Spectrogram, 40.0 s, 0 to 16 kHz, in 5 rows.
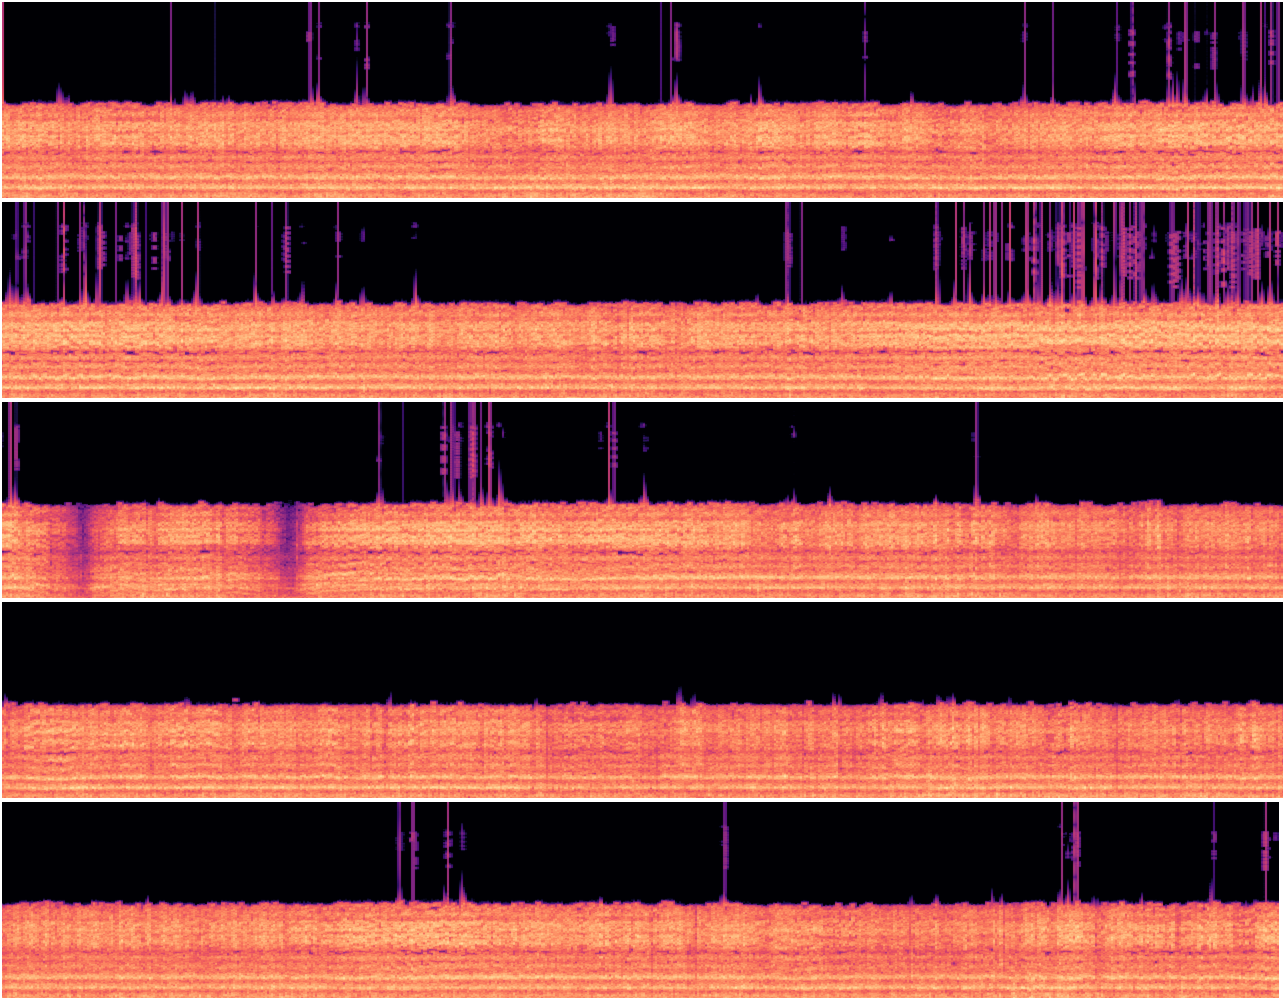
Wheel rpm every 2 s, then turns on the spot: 230, 230, 230, 230, 230, 230, 230, 210, 110, 160, 230, 240, 230, 230, 230, 240, 230, 230, 230, 230.
none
